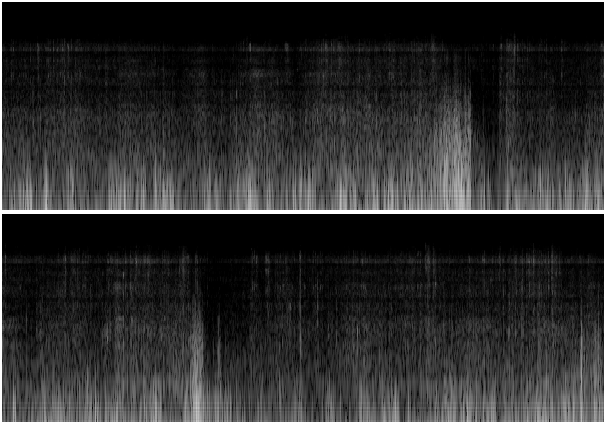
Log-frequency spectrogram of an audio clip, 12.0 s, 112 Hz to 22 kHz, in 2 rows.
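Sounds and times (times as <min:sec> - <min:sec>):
bike rattling and knocking: 0:00.0 - 0:12.0
wind buffeting microphone: 0:00.0 - 0:12.0
tyres rumbling on dirt: 0:02.4 - 0:12.0.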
